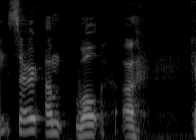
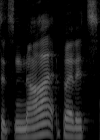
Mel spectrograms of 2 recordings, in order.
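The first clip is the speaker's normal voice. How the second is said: normal talking voice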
